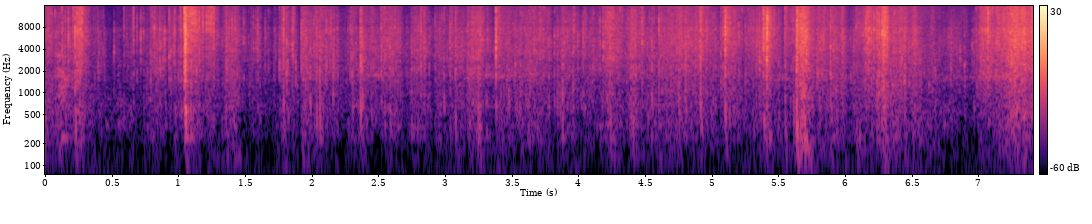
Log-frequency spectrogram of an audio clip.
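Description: A Victoria's Secret package being opened: close, busy crinkling and crackling of plastic wrapper with quick tearing rustles throughout, loud against a quiet room, no voices.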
